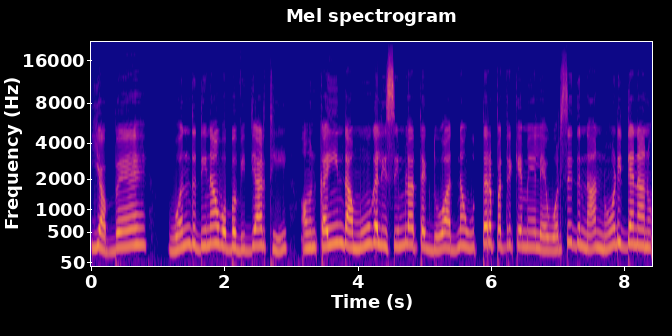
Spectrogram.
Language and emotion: Kannada, disgusted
